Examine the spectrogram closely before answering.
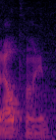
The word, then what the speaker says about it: Alpine: And yes, I said Alpine. That is the only way to say it. No other correct way to say Alpine besides Alpine. You say it the other way, it just sounds weird, for obvious reasons.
